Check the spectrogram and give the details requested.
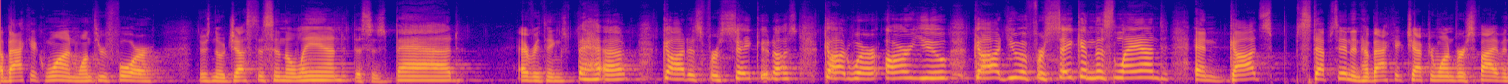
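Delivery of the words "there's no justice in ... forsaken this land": put-on, woe-is-me, despairing, mock lamenting tone. Explaining Habakkuk chapter 1, the speaker acts out the prophet's complaint: mock lamenting. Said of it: "woe is me".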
